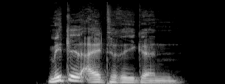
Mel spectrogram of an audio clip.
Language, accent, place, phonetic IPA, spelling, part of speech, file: German, Germany, Berlin, [ˈmɪtl̩ˌʔaltəʁɪɡn̩], mittelalterigen, adjective, De-mittelalterigen.ogg
- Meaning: inflection of mittelalterig: 1. strong genitive masculine/neuter singular 2. weak/mixed genitive/dative all-gender singular 3. strong/weak/mixed accusative masculine singular 4. strong dative plural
